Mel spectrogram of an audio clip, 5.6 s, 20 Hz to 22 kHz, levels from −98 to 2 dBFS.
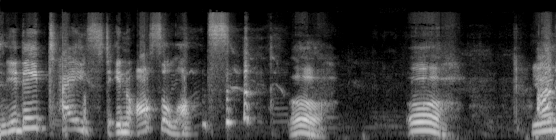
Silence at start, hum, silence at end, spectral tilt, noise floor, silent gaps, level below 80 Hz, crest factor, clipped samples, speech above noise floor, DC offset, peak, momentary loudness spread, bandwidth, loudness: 0 s; none; 0 s; -3.5 dB/octave; -63 dBFS; none; -66 dBFS; 18 dB; under 0.1%; 39 dB; under 0.1%; -8 dBFS; 8 LU; 16.5 kHz; -25 LUFS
